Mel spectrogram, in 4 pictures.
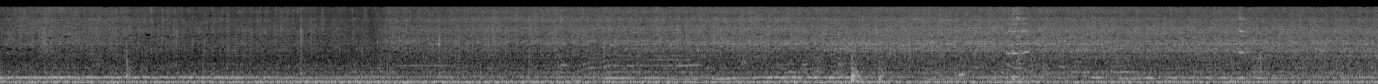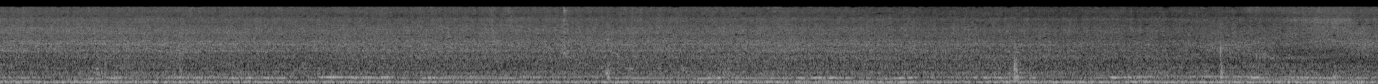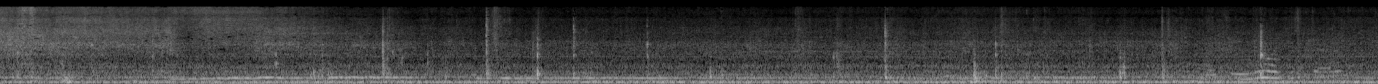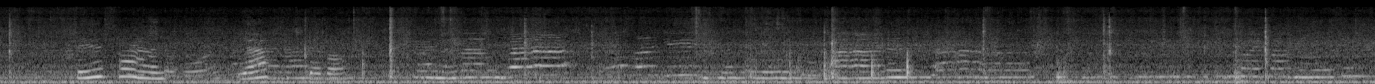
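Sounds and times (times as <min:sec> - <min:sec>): potatoes sizzling in oil: 0:00.0 - 0:55.0.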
